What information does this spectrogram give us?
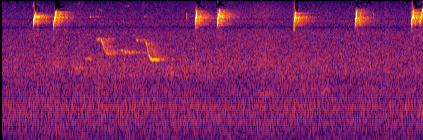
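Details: Female northern cardinal giving very high, sharp, metallic chip notes, singly and in quick pairs, with a couple of soft slurred whistles from another bird in between.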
